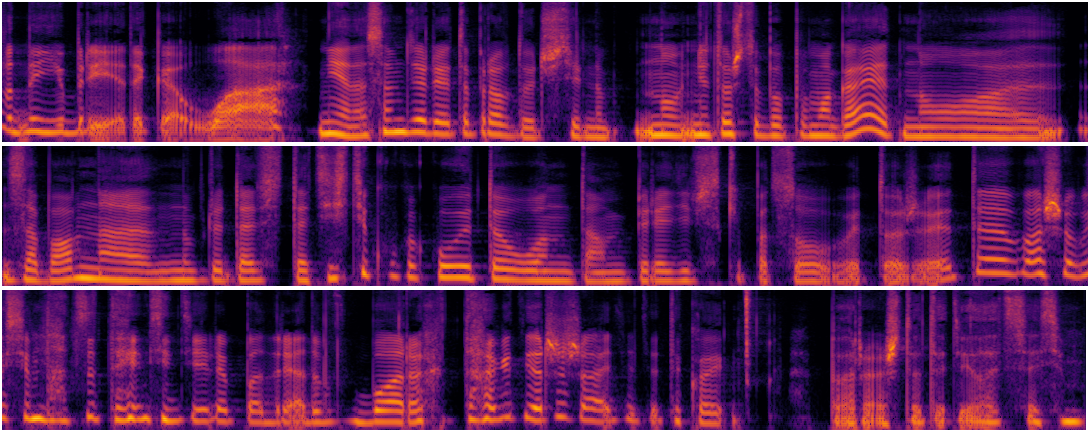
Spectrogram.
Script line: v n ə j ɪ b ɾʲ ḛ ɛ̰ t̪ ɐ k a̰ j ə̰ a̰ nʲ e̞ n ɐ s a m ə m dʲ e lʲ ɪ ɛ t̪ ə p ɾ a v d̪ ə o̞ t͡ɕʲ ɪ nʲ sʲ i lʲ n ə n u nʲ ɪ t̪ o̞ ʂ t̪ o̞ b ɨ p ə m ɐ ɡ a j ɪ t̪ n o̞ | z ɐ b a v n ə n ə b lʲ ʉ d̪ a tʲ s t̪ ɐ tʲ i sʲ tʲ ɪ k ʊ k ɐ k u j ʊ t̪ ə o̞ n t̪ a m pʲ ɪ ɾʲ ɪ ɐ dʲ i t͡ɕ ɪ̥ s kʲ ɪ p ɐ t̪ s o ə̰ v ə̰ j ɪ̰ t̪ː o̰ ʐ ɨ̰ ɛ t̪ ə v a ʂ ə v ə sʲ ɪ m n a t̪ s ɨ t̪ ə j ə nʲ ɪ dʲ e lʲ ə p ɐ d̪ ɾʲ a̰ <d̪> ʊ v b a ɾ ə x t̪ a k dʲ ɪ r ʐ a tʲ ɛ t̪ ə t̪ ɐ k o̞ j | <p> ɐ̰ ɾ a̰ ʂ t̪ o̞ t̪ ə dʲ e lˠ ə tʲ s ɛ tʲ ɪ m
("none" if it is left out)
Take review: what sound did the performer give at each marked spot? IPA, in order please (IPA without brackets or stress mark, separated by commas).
d̪, p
